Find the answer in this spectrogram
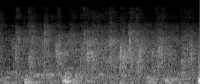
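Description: Audience applauding, with some voices mixed in.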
